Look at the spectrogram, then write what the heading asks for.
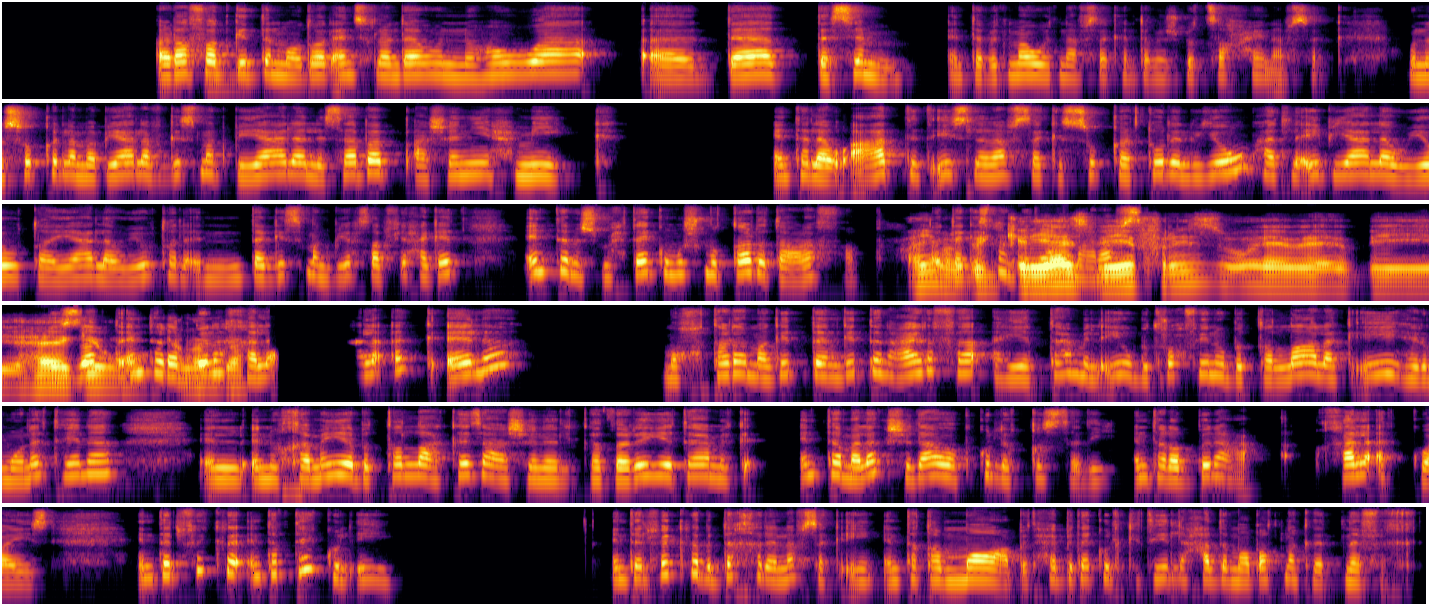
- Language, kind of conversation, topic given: Arabic, podcast, مين الشخص اللي غيّر حياتك بشكل غير متوقّع؟
- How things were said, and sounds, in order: other background noise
